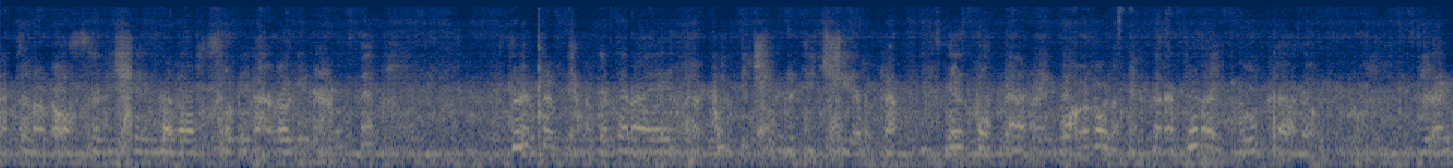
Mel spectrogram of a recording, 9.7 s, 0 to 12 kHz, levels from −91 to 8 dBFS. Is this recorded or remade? remade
